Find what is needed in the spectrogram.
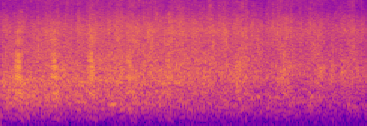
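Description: Studio audience applauding, a dense steady clapping that eases off slightly toward the end.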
